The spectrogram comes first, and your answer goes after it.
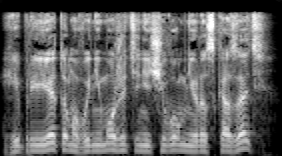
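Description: A man voicing a calm, inquisitive young lawyer in an audiobook, measured and probing. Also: mid-range voice, no echo, studio quality, lightly acted.

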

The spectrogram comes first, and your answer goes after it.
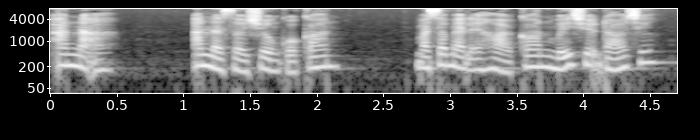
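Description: A woman's voice: lowish voice, a little fast, darkish tone, close to an everyday voice. A woman voicing a cheeky young woman gamer who protests defensively to her mother, in a storybook reading. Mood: protesting.

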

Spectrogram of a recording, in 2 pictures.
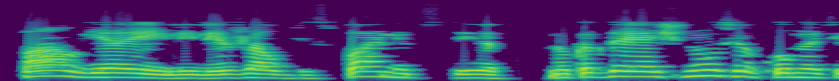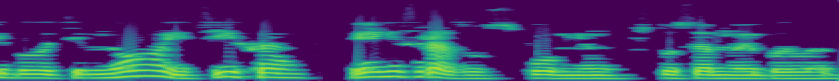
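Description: A man narrating a first-person story in a measured reading voice, on a tinny phone-like recording. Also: on the high side.

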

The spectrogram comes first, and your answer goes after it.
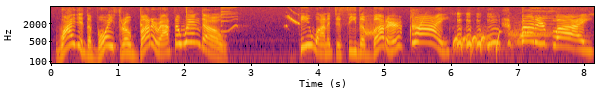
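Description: Over background music, a woman voices a kids' channel mascot, a cheerful cartoon face who giggles, jokes and plays with young children. Her voice is on the high side with wildly swooping pitch and a measured pace, and the mood is giggly and playful.

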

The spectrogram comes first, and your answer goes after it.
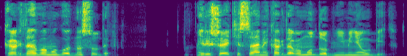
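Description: A man's voice: mid-range voice, big pitch swings, fast talker, dry recording. A man voicing an ironic polite young deputy. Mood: ironic courtesy. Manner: icily courteous, ironic. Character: young male deputy, coolly polite and mocking.

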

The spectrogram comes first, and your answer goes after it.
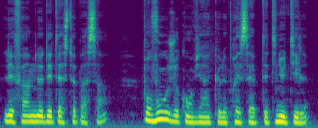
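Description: A man voicing an old male family doctor in a read-aloud novel, who speaks frankly and jokes gently. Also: medium pitch, moderate pace, husky, natural voice. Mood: frank, reassuring.

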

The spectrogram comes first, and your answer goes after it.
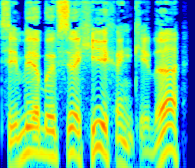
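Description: A man reading an audiobook, voicing a gruff bearded army captain and new father who talks low and hushed, choked with emotion. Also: big pitch swings, measured pace, dry recording, clean studio sound, heavily acted. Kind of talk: audiobook character voice.

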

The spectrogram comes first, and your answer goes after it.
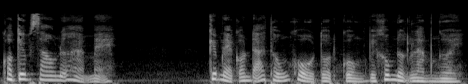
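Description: A woman's voice: low voice, animated, brisk, warm tone, husky. A woman voicing the ghost of a dead baby boy who weeps and accuses his mother. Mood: bitter. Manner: tearful, accusing.

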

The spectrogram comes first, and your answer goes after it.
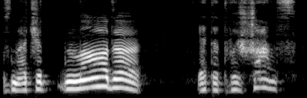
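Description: Woman playing a manipulative male patient, conspiratorial, insistent, slow, breathy. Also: lowish voice, fairly bright tone, no room sound, clean studio sound, full character voice. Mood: scheming.

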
